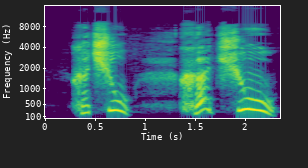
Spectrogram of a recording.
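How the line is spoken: Almost sobbing. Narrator (Russian): чуть ли не рыдая

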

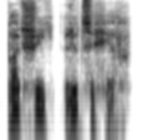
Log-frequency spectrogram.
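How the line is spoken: Whisper. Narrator (Russian): прошептала она

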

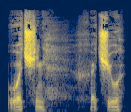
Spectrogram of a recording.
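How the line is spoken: Breathed out. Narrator (Russian): выдохнул я

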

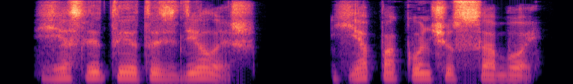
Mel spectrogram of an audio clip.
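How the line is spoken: Quiet. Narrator (Russian): сказал Веденеев тихо

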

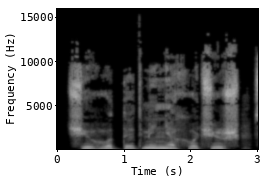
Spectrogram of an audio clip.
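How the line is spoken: Calm question. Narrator (Russian): спокойно спросил Егор

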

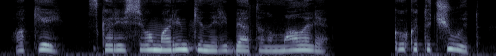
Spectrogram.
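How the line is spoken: Quick astonished whisper. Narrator (Russian): Быстрым изумленным шепотом спросил Кирилл у Лары

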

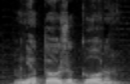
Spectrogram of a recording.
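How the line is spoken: Weary agreement. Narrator (Russian): устало согласился Антилас

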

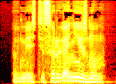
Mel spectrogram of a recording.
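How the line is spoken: Hoarse rasp. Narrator (Russian): прохрипел я

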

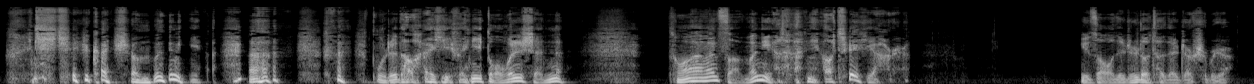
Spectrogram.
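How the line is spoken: Half-joking tone. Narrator (Chinese): 陆泽熙半开玩笑地说

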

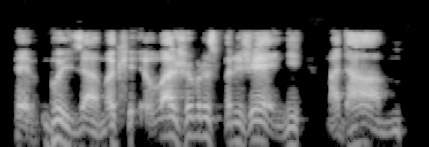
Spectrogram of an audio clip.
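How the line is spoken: Hoarse, strained. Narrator (Russian): прохрипел

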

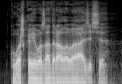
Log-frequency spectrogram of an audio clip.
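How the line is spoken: Sad reply. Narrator (Russian): грустно ответил Страйк

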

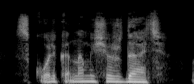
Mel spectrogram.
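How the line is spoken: Groaning. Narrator (Russian): застонала Лиззи

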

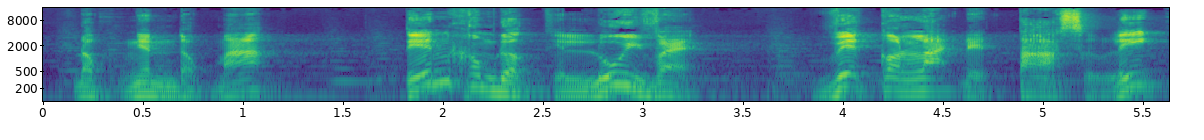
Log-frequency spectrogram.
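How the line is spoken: Harsh, stern voice. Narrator (Vietnamese): Lão gằn giọng

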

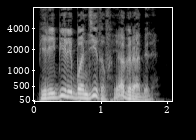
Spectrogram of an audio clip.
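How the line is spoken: Calm statement. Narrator (Russian): спокойно заявил король

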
